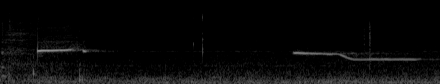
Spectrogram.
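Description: A person whistling a short two-part signal call: one steady high note, then, about three seconds in, a high note that drops to a lower held one. It is the secret signal whistle shared with Nat.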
